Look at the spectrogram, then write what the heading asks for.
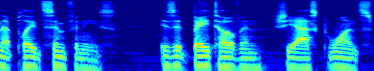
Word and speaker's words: Beethoven: "Is it Beethoven?" she asked once, pronouncing the first part of the composer's name, "Not ba, but be like the insect."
